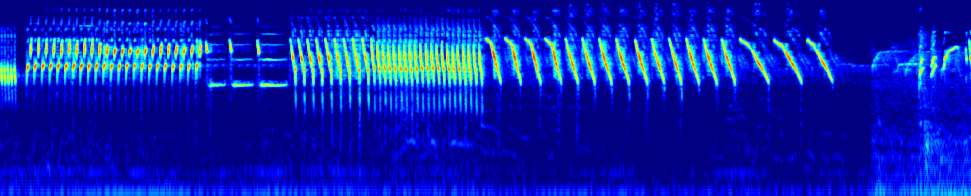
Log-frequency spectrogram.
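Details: Fast-singing red factor canary, orange-red in colour: rich buzzy trills and low pips, then a long chain of steeply falling whistles, ending in short soft notes.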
